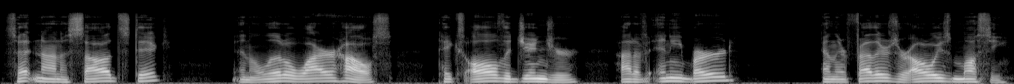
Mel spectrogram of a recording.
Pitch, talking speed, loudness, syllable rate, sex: 130 Hz, 140 wpm, -17 LUFS, 4.5 syllables/s, male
